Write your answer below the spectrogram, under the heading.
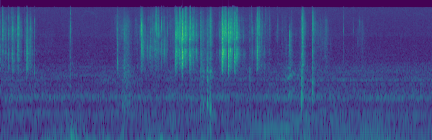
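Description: Cats scratching and scuffling at a cardboard box and on the rug: a run of short, scratchy crackling rustles, thickest in the middle and thinning out after about six seconds, over a faint steady hum.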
